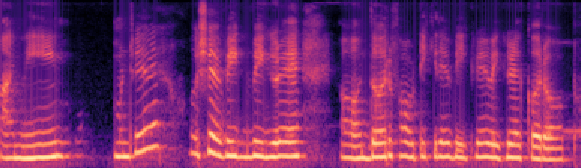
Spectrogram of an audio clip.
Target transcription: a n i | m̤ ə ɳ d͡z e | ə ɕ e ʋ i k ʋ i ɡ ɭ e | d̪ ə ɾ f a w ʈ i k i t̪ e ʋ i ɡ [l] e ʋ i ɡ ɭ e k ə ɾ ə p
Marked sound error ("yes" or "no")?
yes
